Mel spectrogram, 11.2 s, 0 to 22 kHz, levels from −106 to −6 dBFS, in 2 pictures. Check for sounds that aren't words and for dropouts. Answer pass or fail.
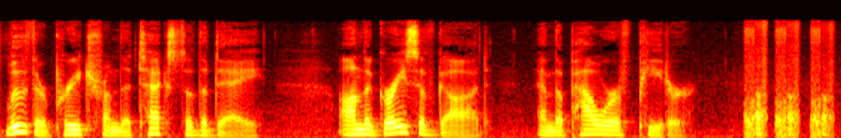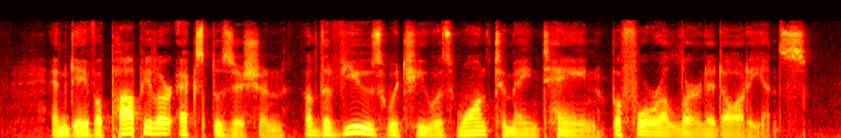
fail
